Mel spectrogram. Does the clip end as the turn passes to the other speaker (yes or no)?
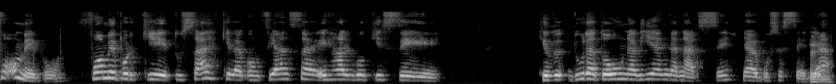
no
